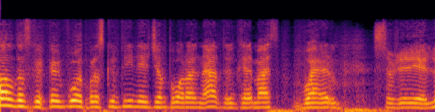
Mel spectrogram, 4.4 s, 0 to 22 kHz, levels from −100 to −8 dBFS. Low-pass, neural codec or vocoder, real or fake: 10.8 kHz; codec, 16 kHz in and 24 kHz out, 0.4 kbps, LongCat-Audio-Codec, fine tuned four codebook decoder; fake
